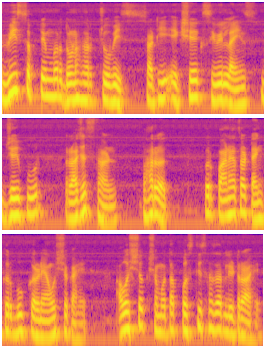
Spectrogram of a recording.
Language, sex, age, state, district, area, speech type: Marathi, male, 30-45, Maharashtra, Ahmednagar, rural, read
